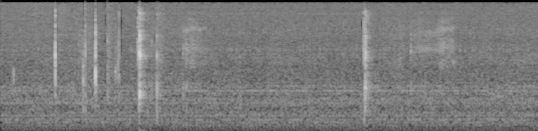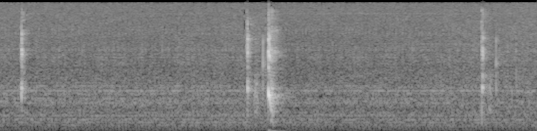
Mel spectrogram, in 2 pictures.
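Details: Brief, sharp hiccups recurring at irregular intervals over about ten seconds, some in quick clusters, over faint fan noise: hiccups.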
